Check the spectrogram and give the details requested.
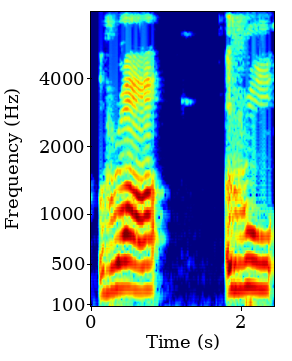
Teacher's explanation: கனமாக சொல்லணும் அந்த ராக்கு · ரா சொல்லும் பொழுது நாக்கு பின்பகுதிக்கு போகும். காற்றை வந்து உள்ள அழுத்தி வந்து சொல்ற மாதிரி இருக்கும். காற்றை உள்ள இழுத்து நம்ம என்ன செய்யணும் அப்படின்னா அதை வந்து நல்லா அழுத்தி சொல்ற மாதிரி இருக்கும். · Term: வல்லினமாக ஓதக்கூடிய ரா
